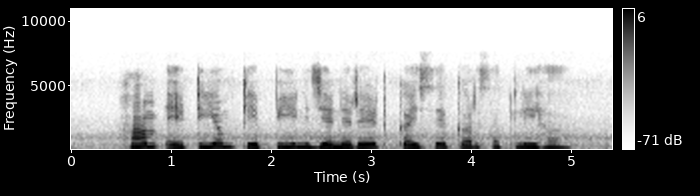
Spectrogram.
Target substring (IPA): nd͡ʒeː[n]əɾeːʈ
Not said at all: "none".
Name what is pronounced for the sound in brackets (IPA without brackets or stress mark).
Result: n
